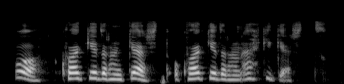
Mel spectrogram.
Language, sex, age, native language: Icelandic, female, 50-59, Icelandic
